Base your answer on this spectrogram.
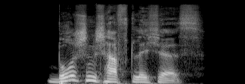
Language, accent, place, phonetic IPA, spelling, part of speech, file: German, Germany, Berlin, [ˈbʊʁʃn̩ʃaftlɪçəs], burschenschaftliches, adjective, De-burschenschaftliches.ogg
- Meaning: strong/mixed nominative/accusative neuter singular of burschenschaftlich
